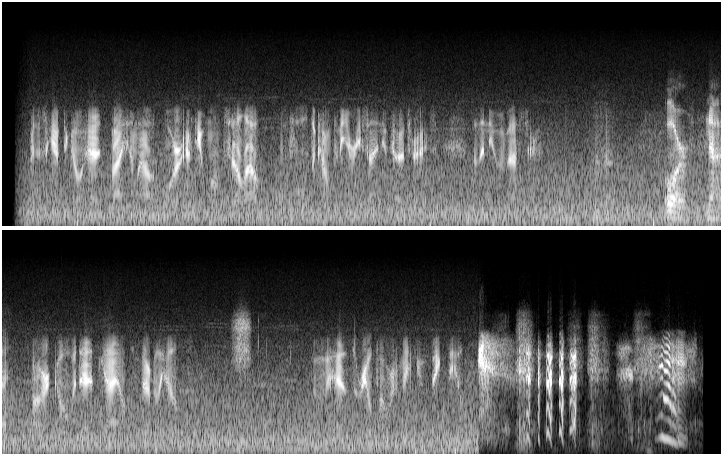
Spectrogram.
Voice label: Phone Call; Rollinghead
